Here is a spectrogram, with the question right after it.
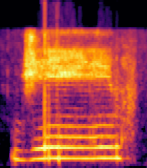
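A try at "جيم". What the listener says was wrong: Okay, a little bit longer, darling. G. When you finish on the sound at the end, keep your lips closed, okay? Don't open them again, otherwise you make a bouncy sound, which makes the sound incorrect. G.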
